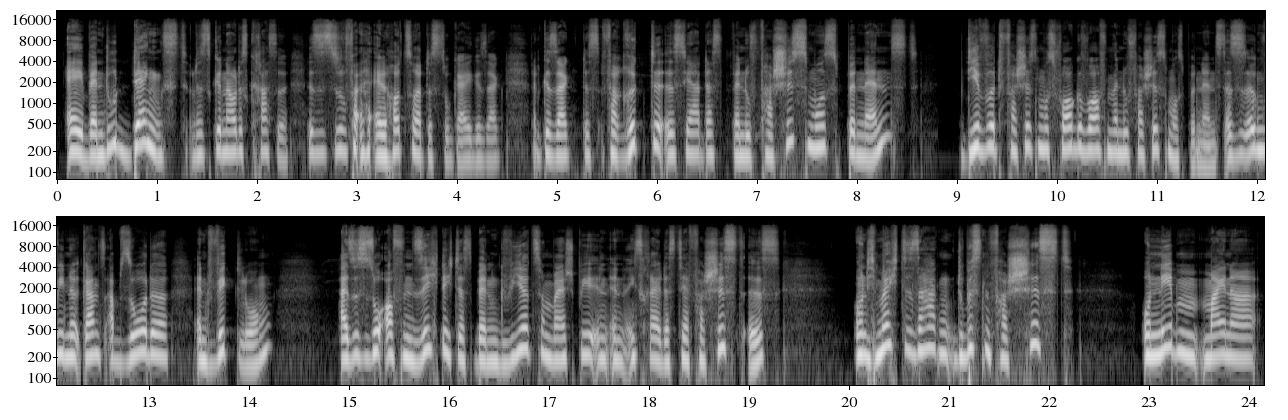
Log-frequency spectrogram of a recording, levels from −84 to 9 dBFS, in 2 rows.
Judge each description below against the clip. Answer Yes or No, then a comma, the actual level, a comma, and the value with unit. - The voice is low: No, high, 200 Hz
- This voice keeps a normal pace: Yes, average, 180 wpm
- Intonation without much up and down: No, average, 3.8 semitones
